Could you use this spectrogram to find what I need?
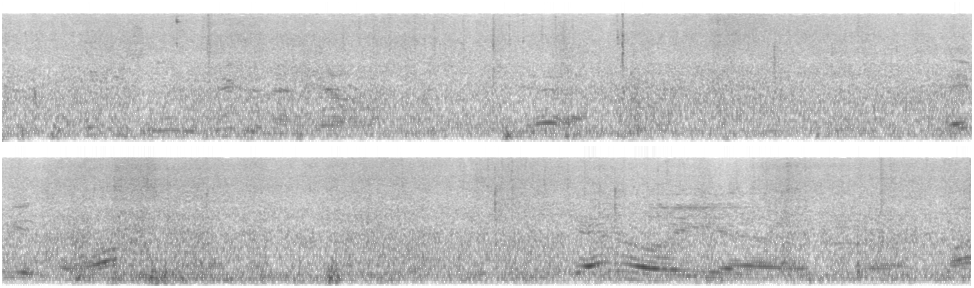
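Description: An elderly man talks with animation nearby.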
